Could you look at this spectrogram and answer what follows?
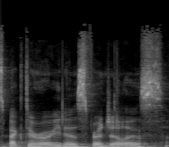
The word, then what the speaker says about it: Bacteroides fragilis: It is Bacteroides fragilis.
